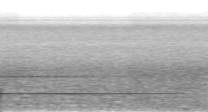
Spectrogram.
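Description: A single piano note held and slowly dying away in a pause of the melody, over a faint hiss.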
